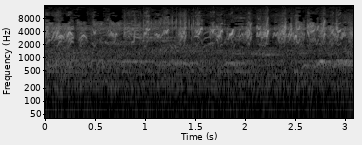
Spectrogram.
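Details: A barn swallow gives a dense, lively twitter of quick, high, warbling chirps, unbroken for the whole stretch, over a constant low rumble of background noise.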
